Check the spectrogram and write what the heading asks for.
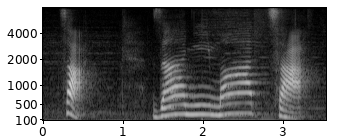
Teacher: Don't forget that we'll always read such endings as [-ца] - [занимАца].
